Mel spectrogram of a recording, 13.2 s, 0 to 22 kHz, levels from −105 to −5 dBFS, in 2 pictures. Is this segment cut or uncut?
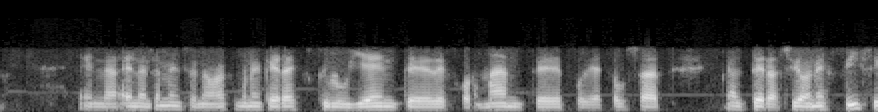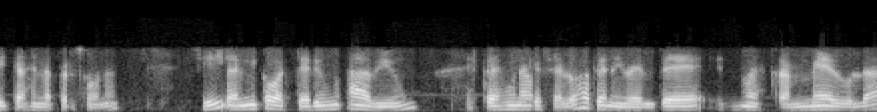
cut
